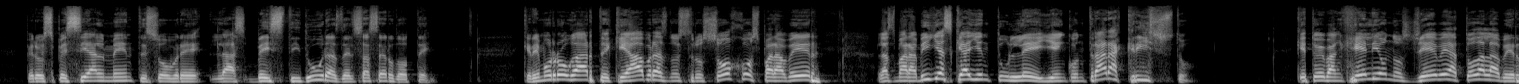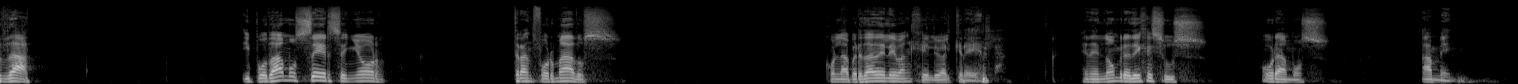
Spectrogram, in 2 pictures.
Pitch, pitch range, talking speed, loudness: 155 Hz, 140-185 Hz, 105 wpm, -22 LUFS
